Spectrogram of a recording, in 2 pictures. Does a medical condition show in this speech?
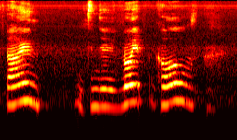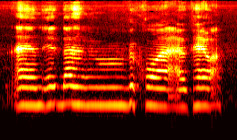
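Yes: cerebral palsy.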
